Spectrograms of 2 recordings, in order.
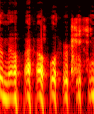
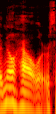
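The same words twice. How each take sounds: First: Drawn out slowly through real laughter; laughing. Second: Said in the usual way. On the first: Real, not acted. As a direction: repeat it while cracking up. Repeats it while laughing.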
